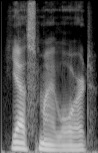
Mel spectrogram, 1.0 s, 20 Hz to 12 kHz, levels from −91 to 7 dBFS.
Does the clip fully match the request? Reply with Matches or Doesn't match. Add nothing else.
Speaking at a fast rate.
Doesn't match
